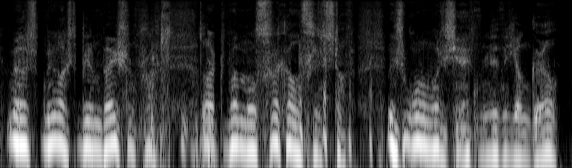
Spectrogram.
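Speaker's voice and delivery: slurred, barely intelligible rocker; garbled rock frontman impression. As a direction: mumble it like an incoherent rock star. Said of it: "can't understand anything he says".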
